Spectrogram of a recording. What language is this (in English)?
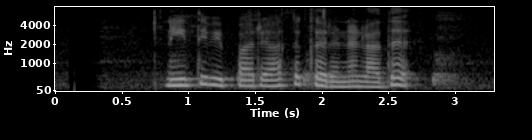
Sinhala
